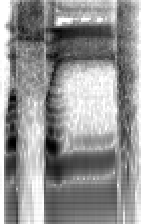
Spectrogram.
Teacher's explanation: ইয়া সাকিন, তার পূর্বের অক্ষরে জবর, আর পরের অক্ষরটা ওয়াকফের কারণে সাকিন, মানে তামার কারণে আমরা সাকিন করছি, এজন্য এটা মধ্যে লিন, দুই আলিফ লম্বা করতে পারবো।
